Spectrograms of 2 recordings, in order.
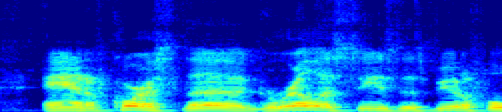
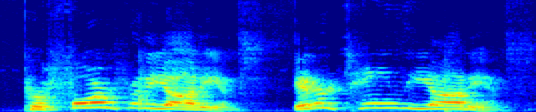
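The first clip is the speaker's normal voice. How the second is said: stage projection; 11 semitones higher, 5 dB louder than usual. Shown as a demonstration. Demonstrating big stage performing.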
